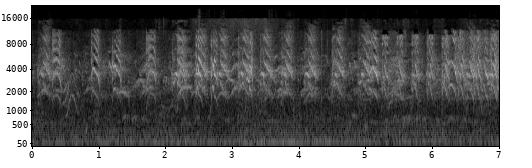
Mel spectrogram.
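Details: Rose-ringed parakeet, a sound used to stimulate other parakeets to sing and mate: continuous shrill, rasping screeches delivered in fast, rhythmic series with little pause.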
